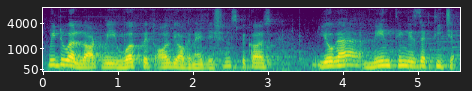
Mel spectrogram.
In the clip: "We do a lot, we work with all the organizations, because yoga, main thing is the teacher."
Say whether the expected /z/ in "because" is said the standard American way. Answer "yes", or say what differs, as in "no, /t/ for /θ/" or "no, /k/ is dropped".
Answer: yes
